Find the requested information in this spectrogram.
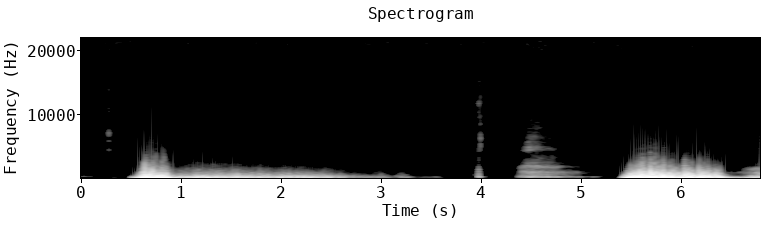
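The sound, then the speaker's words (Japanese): Puffs of air are blown out in long, breathy rushes: two strong blows with a shorter, softer one and a small click between them. “ふうするね。”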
